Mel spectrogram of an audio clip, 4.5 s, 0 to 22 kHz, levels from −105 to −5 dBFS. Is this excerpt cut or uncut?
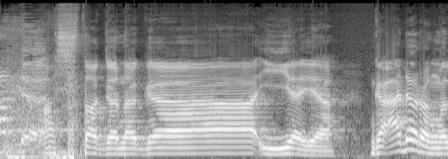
uncut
